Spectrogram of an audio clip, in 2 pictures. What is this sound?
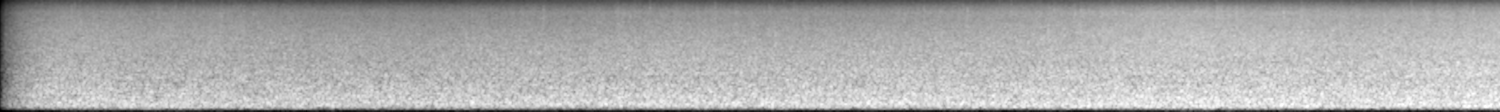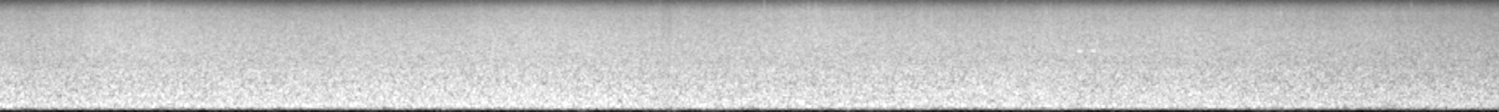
Soundscapes > Nature
Wind gusts building and declining in a grove of Eucalyptus trees on the lee side of a hill. Mic pointed up at the canopy and shielded from the wind by a tree and my body.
